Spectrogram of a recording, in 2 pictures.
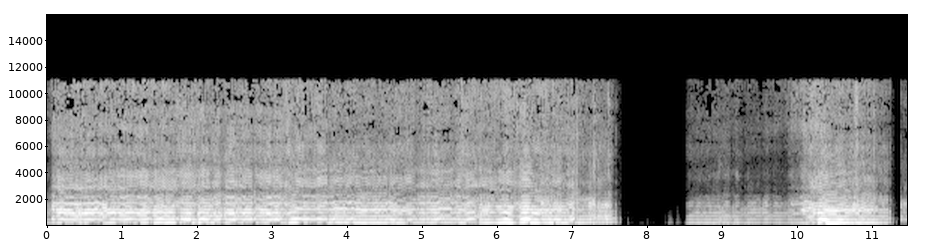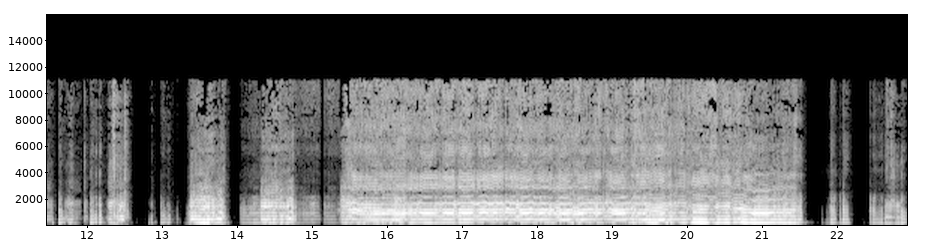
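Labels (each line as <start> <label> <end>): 0.0 A fly buzzes erratically with fluttering, uneven movement. 22.9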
